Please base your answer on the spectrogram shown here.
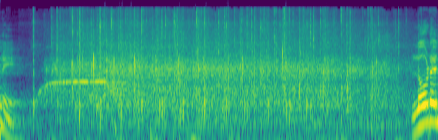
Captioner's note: audience applauding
